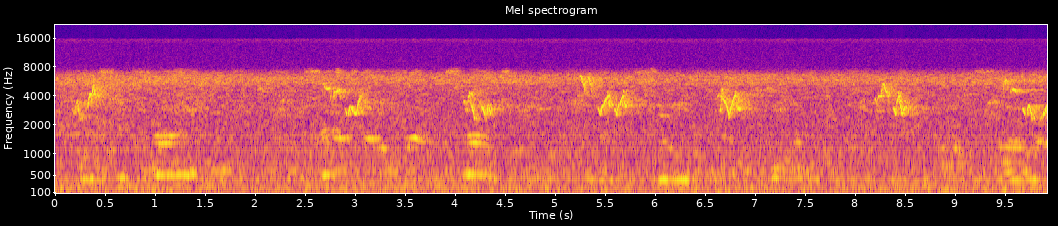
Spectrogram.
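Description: Faint bird chirps, short high notes repeated roughly once a second, over a faint steady hum.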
